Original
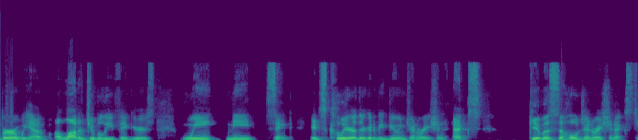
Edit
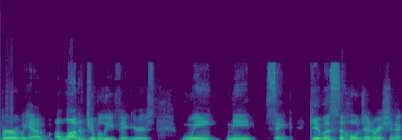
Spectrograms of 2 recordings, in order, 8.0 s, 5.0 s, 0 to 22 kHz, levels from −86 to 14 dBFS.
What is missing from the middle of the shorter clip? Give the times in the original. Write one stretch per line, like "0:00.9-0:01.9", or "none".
0:03.8-0:06.6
